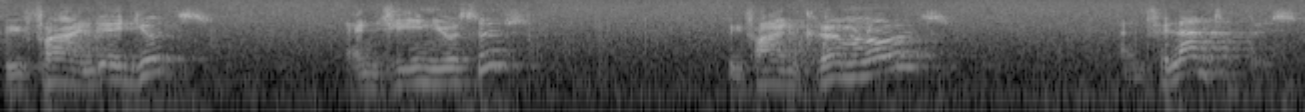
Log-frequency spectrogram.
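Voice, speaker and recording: An actor in a 1940s educational film playing a calm lecturer, speaking in a measured, didactic way. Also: male voice, a little high, exaggerated voice. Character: calm man lecturing against racial myths. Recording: hissy 1940s film soundtrack.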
